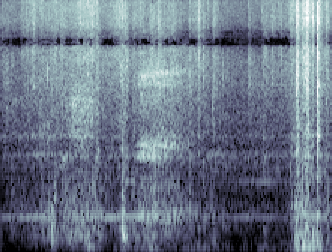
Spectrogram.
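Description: A pigeon coos softly nearby in a loft, giving a few faint, low murmuring calls spaced out against quiet background noise.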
